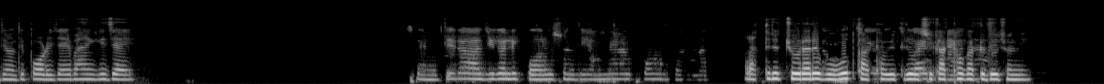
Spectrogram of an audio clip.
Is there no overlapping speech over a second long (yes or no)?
no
